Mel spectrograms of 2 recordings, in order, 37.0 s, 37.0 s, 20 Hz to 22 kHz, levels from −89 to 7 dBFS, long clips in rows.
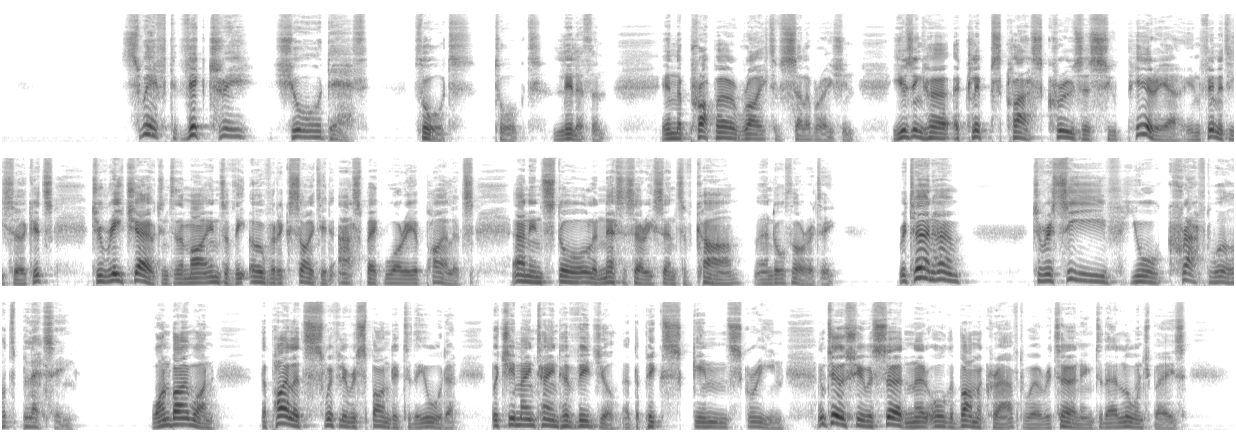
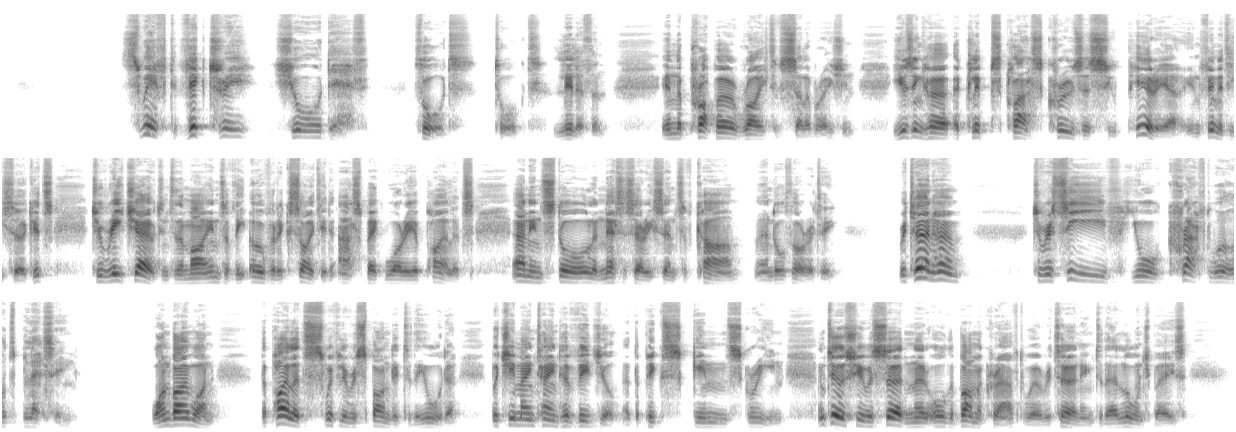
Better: first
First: none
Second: thin; very; fading below 450 Hz

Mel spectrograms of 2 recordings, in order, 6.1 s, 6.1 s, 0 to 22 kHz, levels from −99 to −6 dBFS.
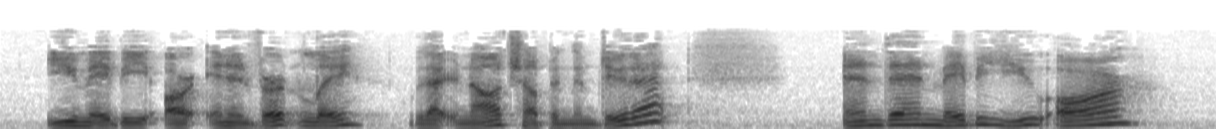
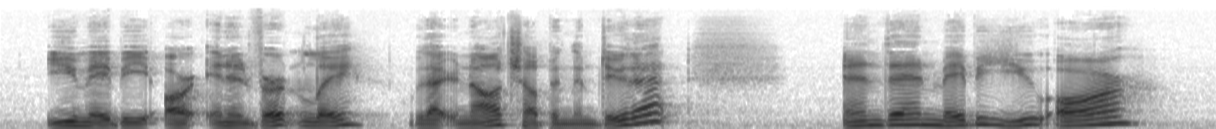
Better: second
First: garbled, watery; slightly; nothing above 8 kHz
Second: none

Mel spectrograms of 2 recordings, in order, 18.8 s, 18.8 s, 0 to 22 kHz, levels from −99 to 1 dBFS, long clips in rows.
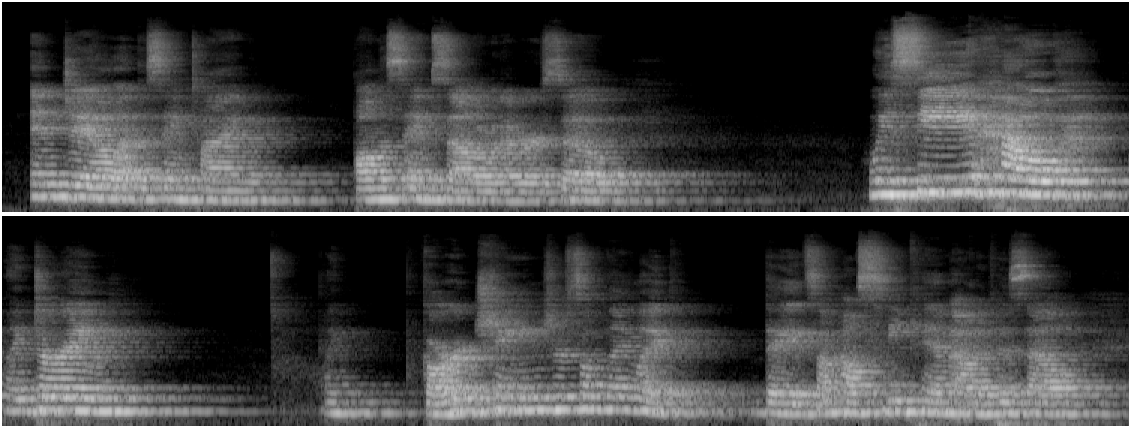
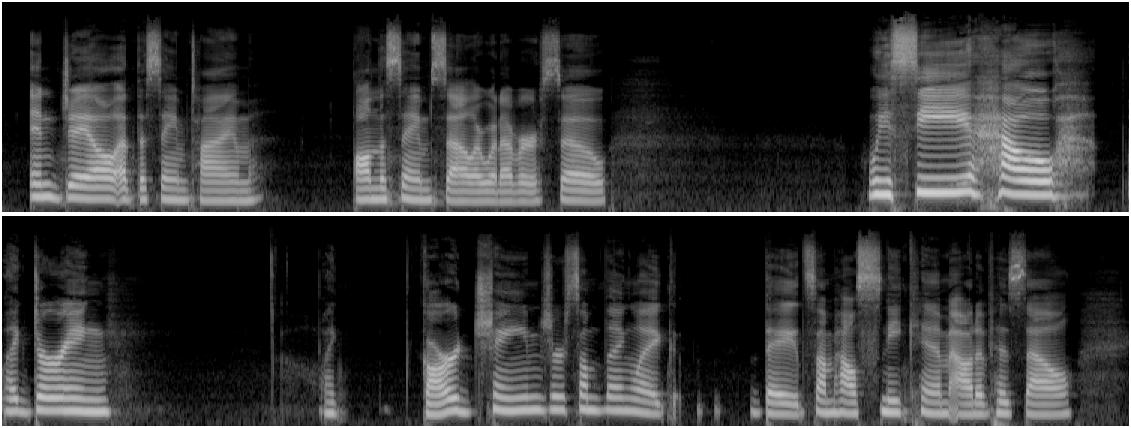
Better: second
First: off-mic speech; far // room echo; noticeable; dies away in 1.4 s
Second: none

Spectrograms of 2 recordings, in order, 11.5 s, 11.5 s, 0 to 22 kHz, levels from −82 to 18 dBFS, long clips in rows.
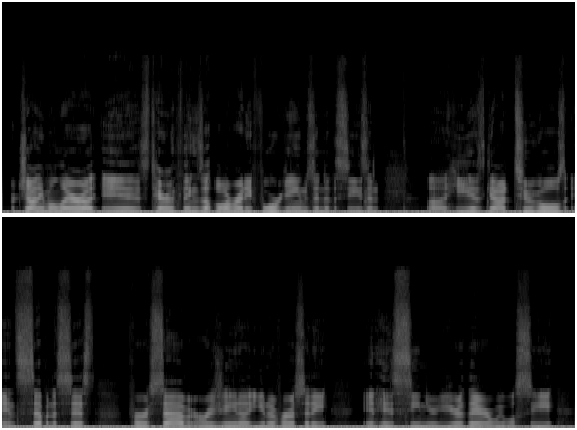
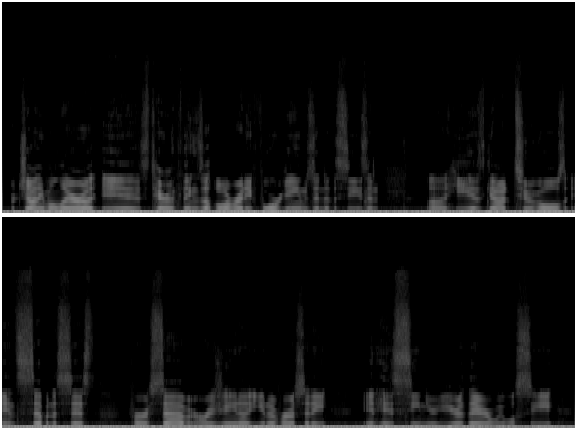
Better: first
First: low rumble; faint; throughout; 20 dB below the speech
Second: low rumble; loud; throughout; 9 dB below the speech

